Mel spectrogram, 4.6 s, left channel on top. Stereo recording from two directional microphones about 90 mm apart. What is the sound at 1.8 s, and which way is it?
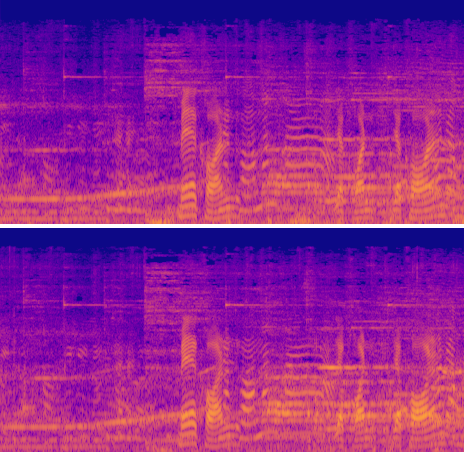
Speech, 30° left (ahead or behind).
